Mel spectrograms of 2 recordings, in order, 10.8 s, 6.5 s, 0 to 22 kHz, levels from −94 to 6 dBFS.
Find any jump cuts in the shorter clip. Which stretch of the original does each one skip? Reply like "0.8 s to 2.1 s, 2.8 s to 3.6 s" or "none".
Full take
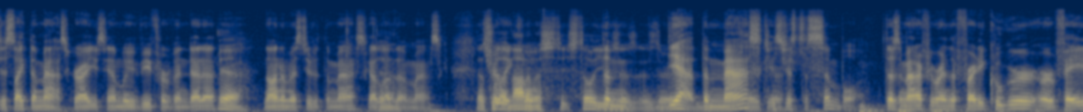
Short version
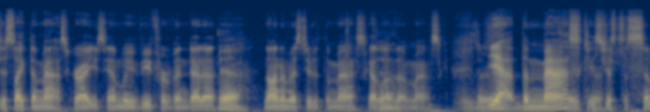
4.7 s to 6.5 s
